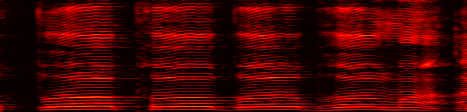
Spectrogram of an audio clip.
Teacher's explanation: ये सब बोलते समय हमारे दोनों होंठ आपस में छूते हैं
